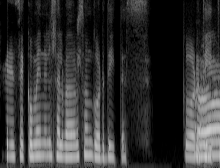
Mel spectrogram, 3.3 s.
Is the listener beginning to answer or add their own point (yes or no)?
yes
